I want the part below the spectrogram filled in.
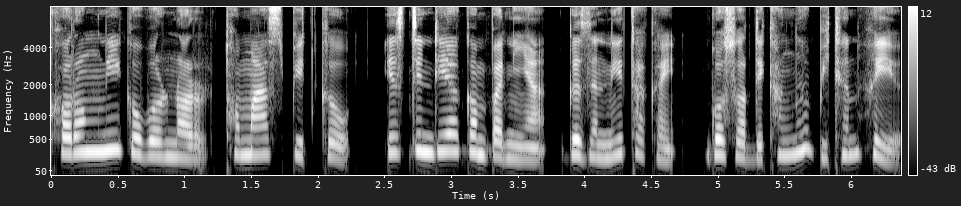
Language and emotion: Bodo, neutral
